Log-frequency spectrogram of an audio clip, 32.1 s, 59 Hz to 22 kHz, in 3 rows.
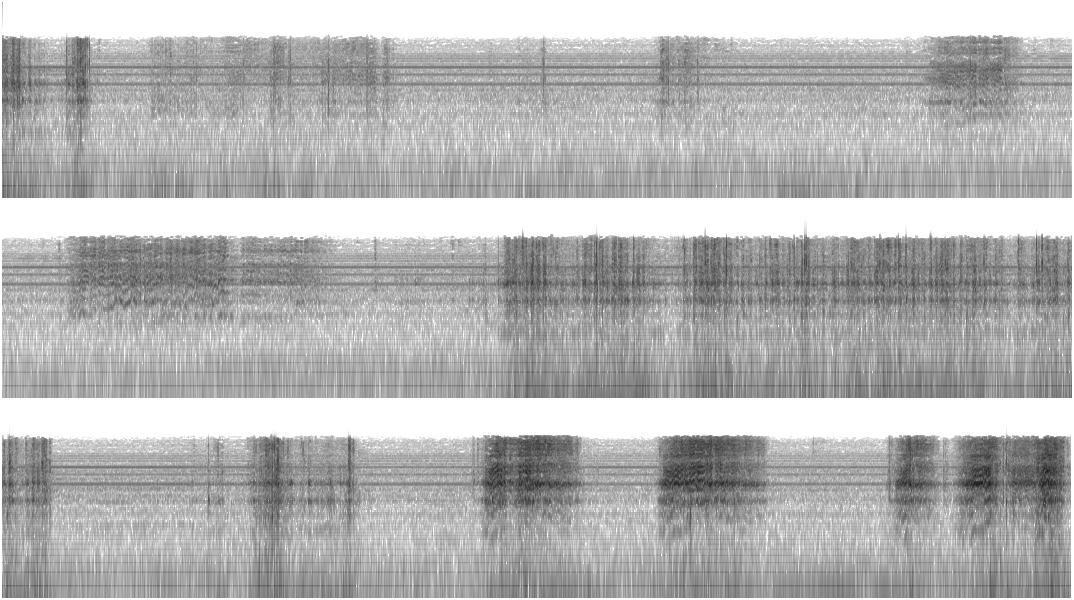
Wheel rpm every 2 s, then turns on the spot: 10, 0, 0, 0, 0, 0, 0, 0, 20, 20, 20, 0, 10, 40, 30, 30.
16-22 24-26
